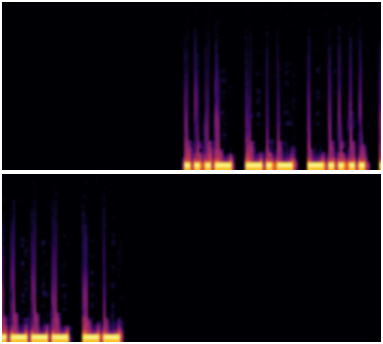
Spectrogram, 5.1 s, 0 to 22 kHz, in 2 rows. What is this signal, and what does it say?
Morse code, heard as a keyed tone, about 34 wpm, 700 Hz. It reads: VK6JM
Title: DXCC-100 Call Signs - 5 Characters - Repeated 2x - 35wpm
